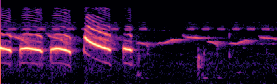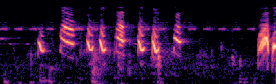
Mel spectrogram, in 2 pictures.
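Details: Chinese hwamei singing in a competition-style song: loud rising-falling whistles, then quiet warbles and a burst of sharp, rapid repeated notes, with a faint steady high tone in the background.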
